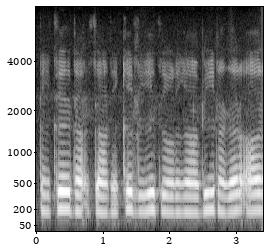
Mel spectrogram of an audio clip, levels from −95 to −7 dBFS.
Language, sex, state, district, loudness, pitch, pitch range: Hindi, female, Madhya Pradesh, Bhopal, -14 LUFS, 180 Hz, 170-190 Hz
